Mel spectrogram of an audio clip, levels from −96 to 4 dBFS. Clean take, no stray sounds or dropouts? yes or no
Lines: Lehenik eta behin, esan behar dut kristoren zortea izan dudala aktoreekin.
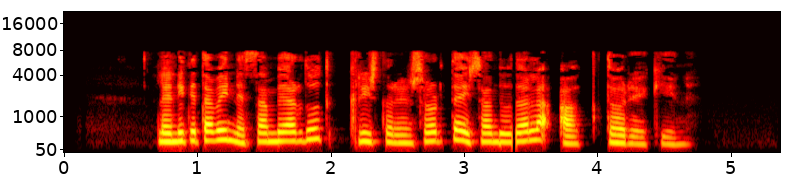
no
